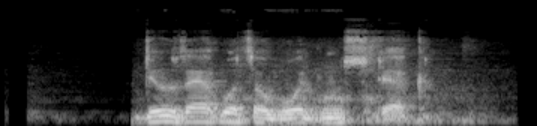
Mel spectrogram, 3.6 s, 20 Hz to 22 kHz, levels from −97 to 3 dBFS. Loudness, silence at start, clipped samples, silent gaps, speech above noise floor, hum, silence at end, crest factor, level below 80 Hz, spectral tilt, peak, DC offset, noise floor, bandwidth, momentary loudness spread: -19 LUFS; 0.9 s; under 0.1%; none; 50 dB; none; 0.5 s; 14 dB; -54 dBFS; -5.5 dB/octave; -6 dBFS; under 0.1%; -68 dBFS; 9.4 kHz; 12 LU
